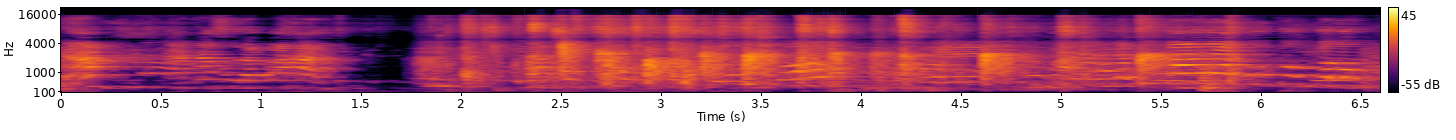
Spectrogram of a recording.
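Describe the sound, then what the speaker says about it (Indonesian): A classroom group claps for group five, a burst of dense, fast applause from many hands that briefly drops out, then resumes loudly and continues steadily, with voices mixed in. "Tepuk tangan untuk kelompok 5"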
